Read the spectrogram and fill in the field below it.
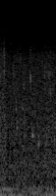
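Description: A small spring trickling beside the Appalachian Trail at Dripping Rock Parking Area: a faint, steady watery babble and patter, quiet and continuous with no voices.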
